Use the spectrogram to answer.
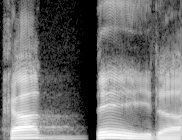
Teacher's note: A sílaba forte é o dei, é uma paroxítona. Paroxítona terminada em A, então não é acentuado.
